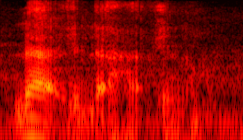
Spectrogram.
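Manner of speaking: barely voiced, whispered la ilaha illallah; whispered tahlil. Preacher mimics guests mumbling tahlil, whispered. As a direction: breathe the words with no voice, like a hungry guest mumbling.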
